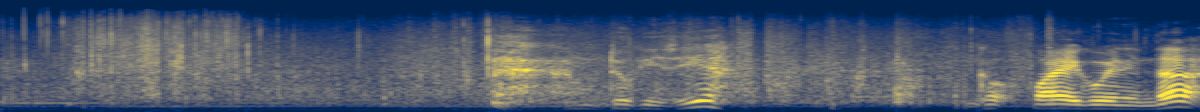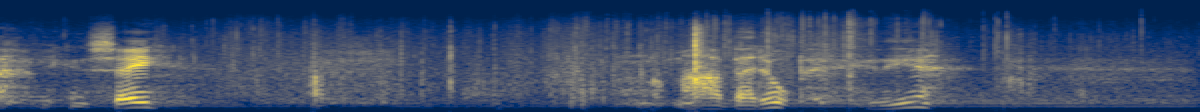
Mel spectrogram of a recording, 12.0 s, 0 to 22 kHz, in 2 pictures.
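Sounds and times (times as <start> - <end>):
tarp rustling and crinkling: 0.0 - 12.0.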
